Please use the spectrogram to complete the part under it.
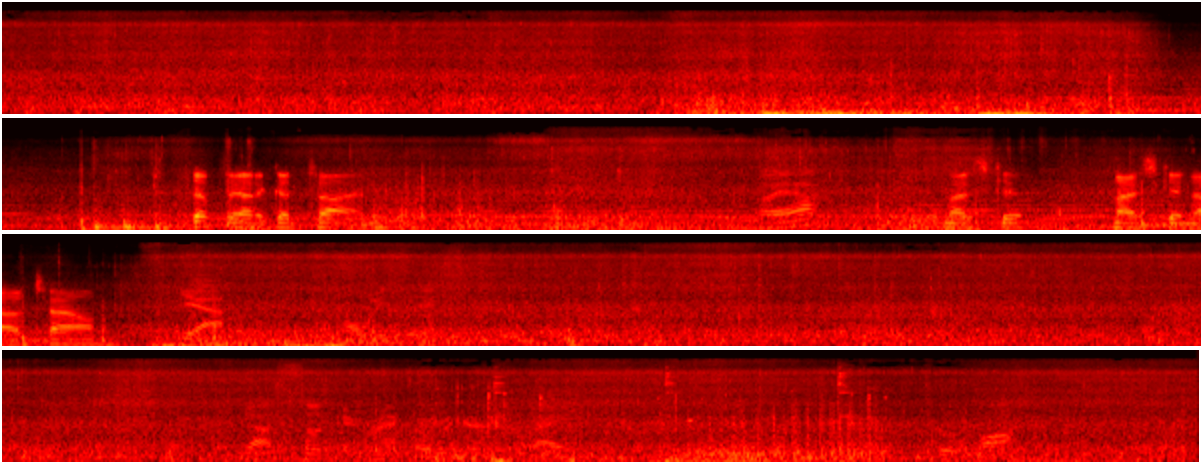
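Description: Stormy waves wash and crash against a wooden ship.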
